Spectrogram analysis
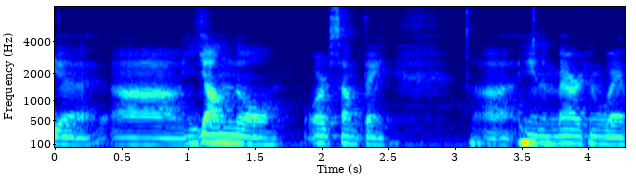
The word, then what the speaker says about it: Yongnuo: This actually is a Chinese name. You can spell it in Chinese. You can just understand. If you know Chinese, you know how to say it by looking at this. It's two words. It's Yong and Nuo. Literally, it means forever promise.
